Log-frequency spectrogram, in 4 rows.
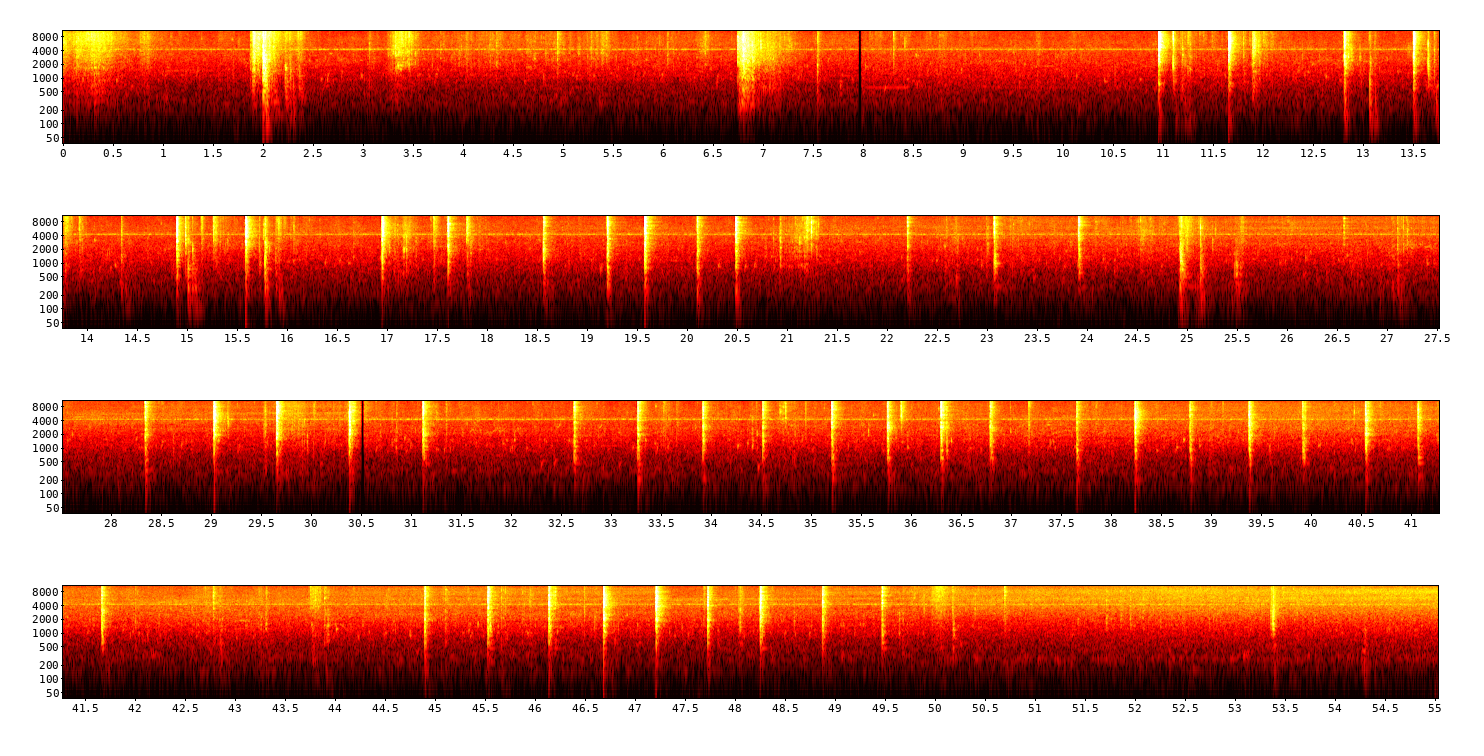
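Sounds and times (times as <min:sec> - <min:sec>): steady hiss: 0:00.0 - 0:55.0.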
